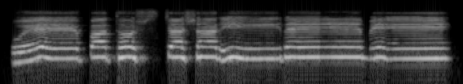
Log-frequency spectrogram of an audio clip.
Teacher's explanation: রি এবং রে দুটো দীর্ঘ, মেটাও দীর্ঘ।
